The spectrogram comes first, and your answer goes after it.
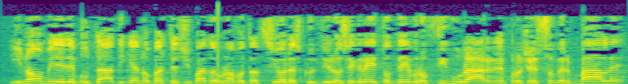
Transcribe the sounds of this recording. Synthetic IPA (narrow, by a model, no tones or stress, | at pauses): inɔːmid̪ejd̪eput̪aːt̪ikeanːopart̪et͡ʃipaːt̪oad̪unavot̪at̪sːjɔːneaskut̪iːɾunseɡɾɛːt̪od̪ɛːvonofiɡuɾaːɾenelpɾot͡ʃɛsːoverbaːle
